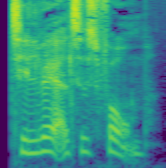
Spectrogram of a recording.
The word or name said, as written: tilværelsesform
